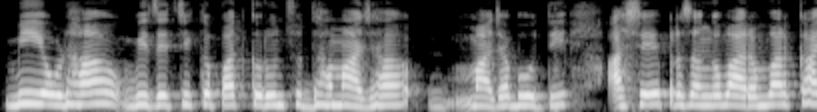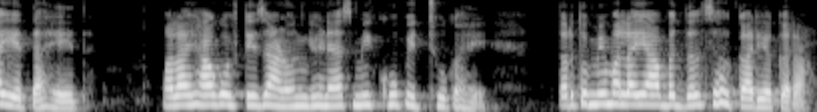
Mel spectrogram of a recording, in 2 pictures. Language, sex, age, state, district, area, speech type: Marathi, female, 30-45, Maharashtra, Osmanabad, rural, spontaneous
